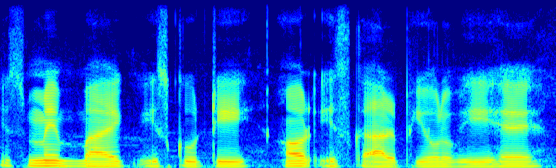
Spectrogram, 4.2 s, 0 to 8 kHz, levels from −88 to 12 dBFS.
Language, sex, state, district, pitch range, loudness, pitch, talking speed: Hindi, male, Jharkhand, Ranchi, 105-120 Hz, -20 LUFS, 110 Hz, 100 wpm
